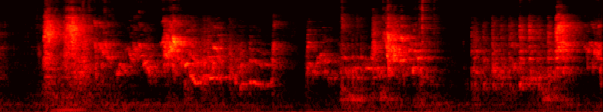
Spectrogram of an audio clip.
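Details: Budgerigars flying freely in a small aviary make dense, harsh chattering squawks and warbles in long overlapping phrases, broken by short pauses; no music or other sounds.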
